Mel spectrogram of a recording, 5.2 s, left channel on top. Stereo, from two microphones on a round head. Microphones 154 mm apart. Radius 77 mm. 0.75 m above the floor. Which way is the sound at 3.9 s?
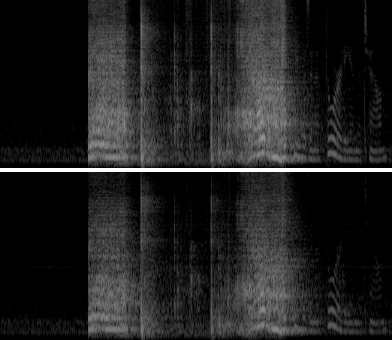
50° left (ahead or behind).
